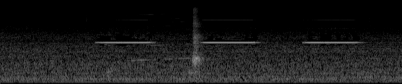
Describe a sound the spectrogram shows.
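A printing press control panel beeps as buttons are pressed.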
